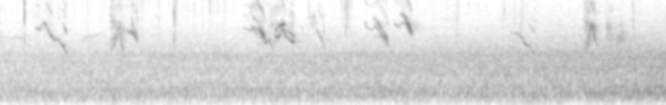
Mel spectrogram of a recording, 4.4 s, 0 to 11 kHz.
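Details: Several sparrows in March 2018 utter thin, high, slightly descending chirps, a few close together and others spaced out, over a constant hissing background.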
